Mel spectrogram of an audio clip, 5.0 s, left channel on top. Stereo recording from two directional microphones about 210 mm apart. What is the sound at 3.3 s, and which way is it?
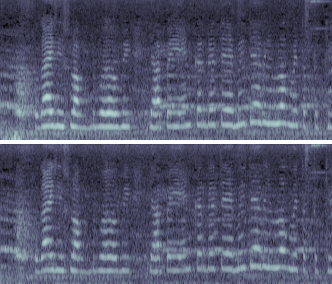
Speech, centre (ahead or behind).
